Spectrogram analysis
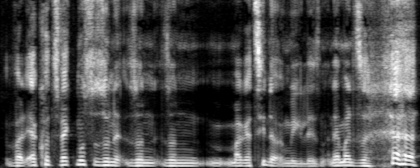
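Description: A man in a casual podcast chat who tells stories in an animated way and rushes through phrases. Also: medium pitch, vocal fry, no echo, clean studio sound. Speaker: podcast co-host.

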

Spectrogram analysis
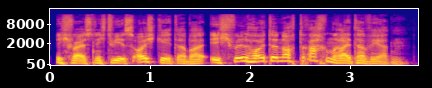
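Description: A man's voice: mid-range voice, wildly swooping pitch, a little fast, no room sound, studio quality. A man reading an audiobook and voicing an eager teenage boy who urges the others on.

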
